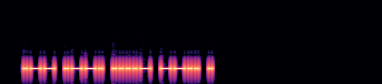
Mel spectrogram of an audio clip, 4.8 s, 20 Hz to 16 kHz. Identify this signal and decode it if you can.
Morse code, heard as a keyed tone, about 28 wpm, 700 Hz. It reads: WP4ZE
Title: USA Call Signs - 5 Characters - Repeated 3x - 28wpm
